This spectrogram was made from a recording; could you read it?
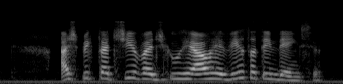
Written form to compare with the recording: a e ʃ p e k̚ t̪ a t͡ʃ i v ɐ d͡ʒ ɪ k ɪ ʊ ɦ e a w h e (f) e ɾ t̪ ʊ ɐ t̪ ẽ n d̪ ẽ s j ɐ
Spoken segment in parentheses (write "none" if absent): v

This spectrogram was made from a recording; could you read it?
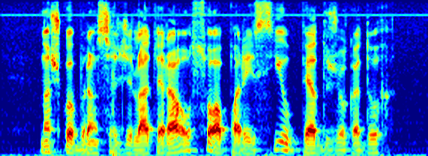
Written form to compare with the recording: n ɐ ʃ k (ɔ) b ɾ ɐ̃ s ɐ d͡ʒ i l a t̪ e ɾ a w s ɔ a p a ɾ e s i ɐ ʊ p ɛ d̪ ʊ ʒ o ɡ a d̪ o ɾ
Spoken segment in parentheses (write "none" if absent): o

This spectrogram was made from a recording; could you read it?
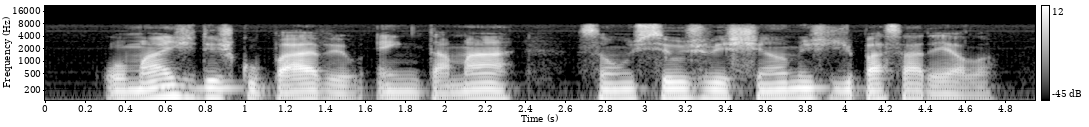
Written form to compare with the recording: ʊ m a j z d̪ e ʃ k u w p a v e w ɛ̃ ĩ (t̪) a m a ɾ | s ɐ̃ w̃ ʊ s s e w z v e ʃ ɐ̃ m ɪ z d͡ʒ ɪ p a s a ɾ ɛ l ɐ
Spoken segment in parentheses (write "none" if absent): t̪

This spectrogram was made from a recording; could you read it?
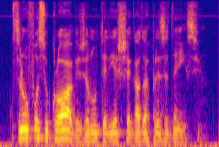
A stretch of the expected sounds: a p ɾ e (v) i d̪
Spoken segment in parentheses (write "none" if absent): z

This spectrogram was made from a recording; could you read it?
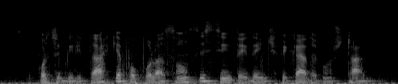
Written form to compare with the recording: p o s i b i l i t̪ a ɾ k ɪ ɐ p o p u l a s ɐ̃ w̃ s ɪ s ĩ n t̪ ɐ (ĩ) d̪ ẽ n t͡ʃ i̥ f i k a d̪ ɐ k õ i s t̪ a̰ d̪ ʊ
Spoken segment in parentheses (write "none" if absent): i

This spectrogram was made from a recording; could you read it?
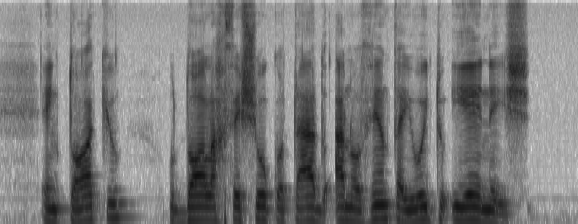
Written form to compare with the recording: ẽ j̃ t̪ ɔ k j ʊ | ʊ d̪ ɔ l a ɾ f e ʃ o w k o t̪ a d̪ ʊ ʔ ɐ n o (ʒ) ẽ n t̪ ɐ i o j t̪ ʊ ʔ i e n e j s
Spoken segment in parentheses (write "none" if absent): v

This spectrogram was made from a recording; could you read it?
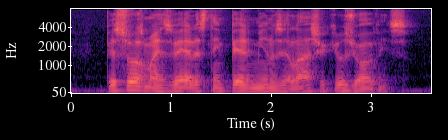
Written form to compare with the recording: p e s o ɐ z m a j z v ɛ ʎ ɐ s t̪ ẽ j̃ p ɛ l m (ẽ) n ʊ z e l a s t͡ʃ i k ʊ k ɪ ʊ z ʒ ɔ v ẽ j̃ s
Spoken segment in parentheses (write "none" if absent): ẽ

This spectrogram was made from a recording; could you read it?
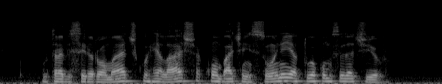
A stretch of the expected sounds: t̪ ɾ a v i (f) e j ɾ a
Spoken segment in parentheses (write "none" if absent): s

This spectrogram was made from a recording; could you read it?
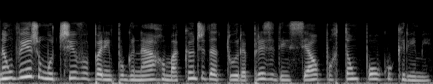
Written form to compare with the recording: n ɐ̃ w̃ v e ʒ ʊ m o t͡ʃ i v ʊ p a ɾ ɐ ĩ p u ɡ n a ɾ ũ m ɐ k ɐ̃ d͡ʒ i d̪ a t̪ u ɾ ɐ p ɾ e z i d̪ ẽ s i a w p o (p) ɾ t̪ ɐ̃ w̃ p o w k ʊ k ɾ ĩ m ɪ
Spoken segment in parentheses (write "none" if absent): none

